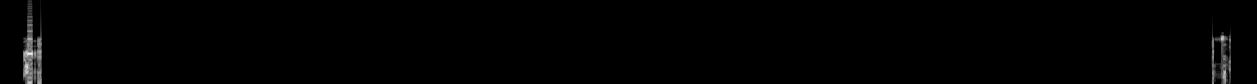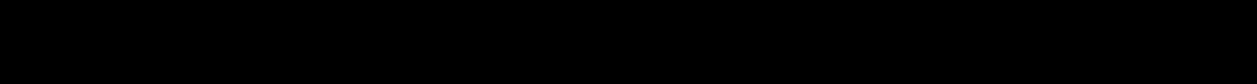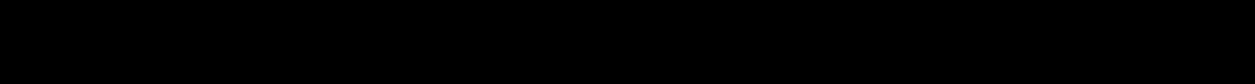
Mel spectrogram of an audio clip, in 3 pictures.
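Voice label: Police Northwest District Tac, radio; Raleigh; p25; wake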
